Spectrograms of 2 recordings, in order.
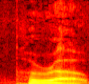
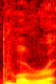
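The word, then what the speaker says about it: Poirot: say his name right pero Puro it's more of a PR H PR H you you can't say that without pursing your mouth you know anyway I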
